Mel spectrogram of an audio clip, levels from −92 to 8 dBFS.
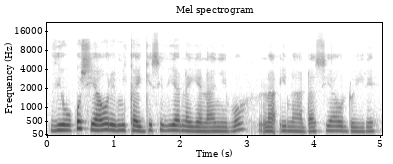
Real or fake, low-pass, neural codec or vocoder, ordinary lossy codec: real; 14.4 kHz; none; Opus, 32 kbps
